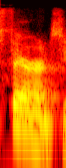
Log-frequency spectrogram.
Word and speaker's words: Ference: He's like, yeah, it's Ference, you know, rhymes with Clarence or parents, but whatever.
